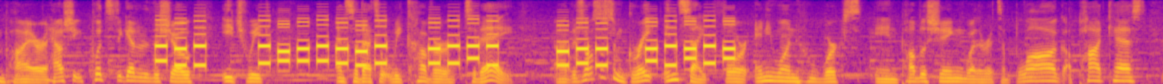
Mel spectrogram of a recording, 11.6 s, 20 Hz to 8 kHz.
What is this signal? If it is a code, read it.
DTMF, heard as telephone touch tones, dialled by machine, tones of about 120 ms. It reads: 923 6789516 56#3 152 83060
